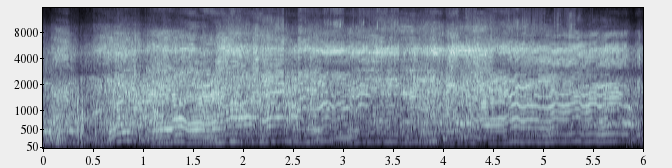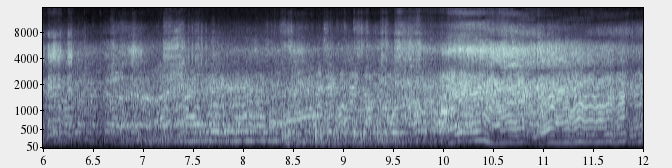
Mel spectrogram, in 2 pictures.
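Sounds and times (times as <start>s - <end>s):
motocross bikes revving: 0.0s - 12.0s.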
